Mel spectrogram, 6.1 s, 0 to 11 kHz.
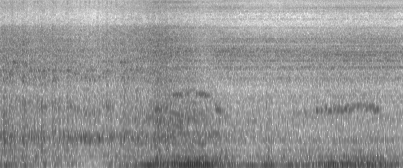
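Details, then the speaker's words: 1989 Pontiac Firebird Formula 350, 10,000 miles, barn-stored: engine catches and surges unevenly on sprayed brake cleaner; plugged injectors suspected, to check with noid light. "Yeah, it should. Actually, it'll run on this brake clean too. It might be a little softer on that engine than that starter fluid."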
